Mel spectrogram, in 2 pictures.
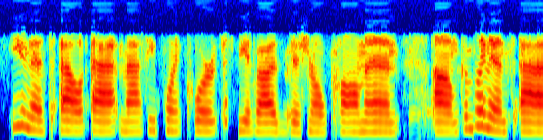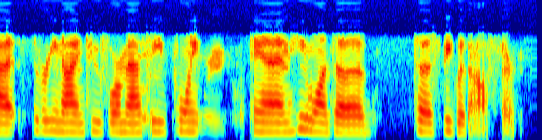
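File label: Police Northeast District Dispatch, p25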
